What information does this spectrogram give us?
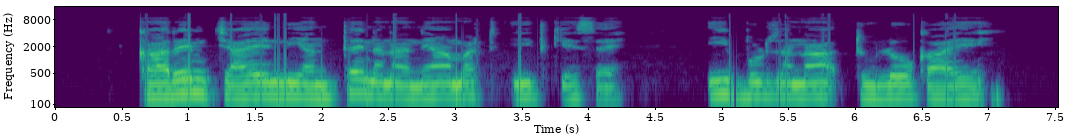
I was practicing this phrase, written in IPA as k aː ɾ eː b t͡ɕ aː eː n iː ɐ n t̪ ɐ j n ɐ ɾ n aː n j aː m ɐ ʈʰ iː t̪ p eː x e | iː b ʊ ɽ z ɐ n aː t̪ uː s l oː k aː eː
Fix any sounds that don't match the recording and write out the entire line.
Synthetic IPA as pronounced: k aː ɾ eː m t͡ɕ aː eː n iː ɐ n t̪ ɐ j n ɐ n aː n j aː m ɐ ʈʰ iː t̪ k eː s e | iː b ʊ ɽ z ɐ n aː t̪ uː l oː k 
